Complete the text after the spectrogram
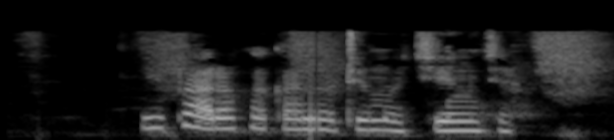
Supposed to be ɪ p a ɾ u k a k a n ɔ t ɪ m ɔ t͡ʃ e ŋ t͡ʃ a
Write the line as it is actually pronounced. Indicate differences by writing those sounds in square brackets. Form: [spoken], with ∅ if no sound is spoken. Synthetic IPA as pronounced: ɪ p a ɾ [ɔ] k a k a n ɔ t ɪ m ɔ t͡ʃ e ŋ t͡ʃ a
